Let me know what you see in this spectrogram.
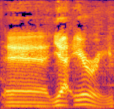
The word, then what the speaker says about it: Eyrie: The name of an eagle's nest is Eyrie. – Oh. Eyrie. – Yes. – Eyrie, but it's spelled E-Y-R-I-E.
